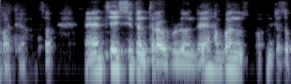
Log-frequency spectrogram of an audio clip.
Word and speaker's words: antecedent: 그래서 antecedent라고 부르는데 한번 혼자서 발음을 antecedent예요. antecedent.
